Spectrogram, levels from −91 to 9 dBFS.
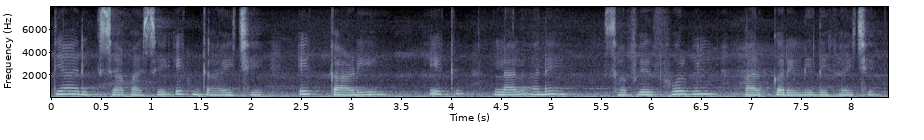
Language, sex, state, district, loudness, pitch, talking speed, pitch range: Gujarati, female, Gujarat, Valsad, -16 LUFS, 225 Hz, 120 wpm, 205-265 Hz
